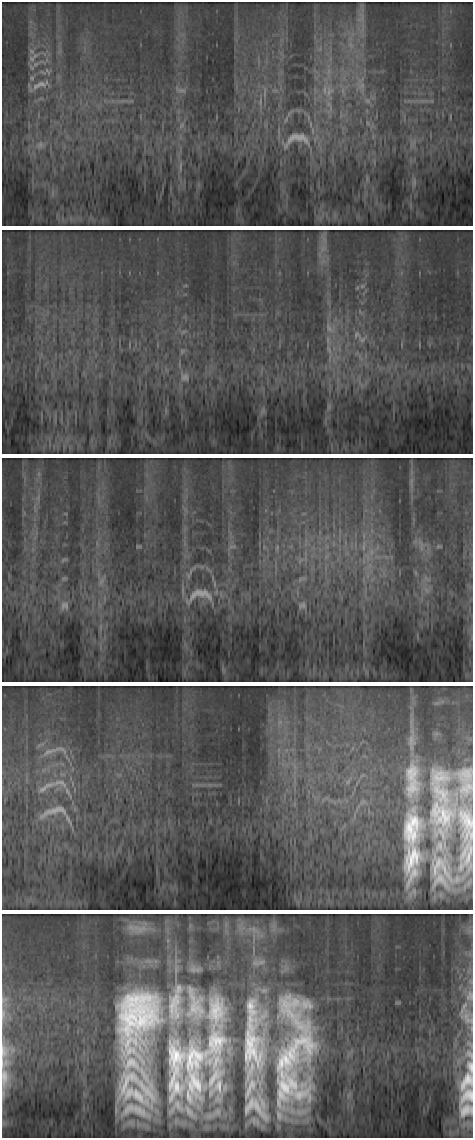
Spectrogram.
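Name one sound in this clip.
Video game fighters trade punches and blasts with sharp hit sounds.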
